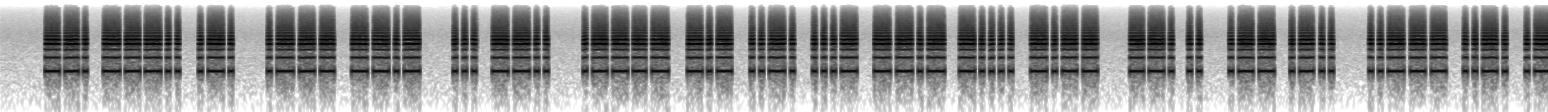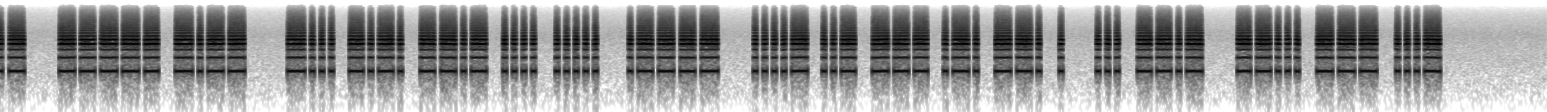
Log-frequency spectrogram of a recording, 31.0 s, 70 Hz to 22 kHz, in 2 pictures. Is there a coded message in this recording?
Yes: Morse code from 0.4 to 29.9 s, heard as a buzzer, hand-sent with a bug key, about 25 wpm. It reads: G8R JQ SZ 1KFVQ6Y GI WL 2FW 0Y BCQH5 1 4UORGE SQ 7OV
